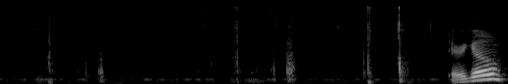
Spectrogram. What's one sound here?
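Fingers tap and scrape against a cardboard box.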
